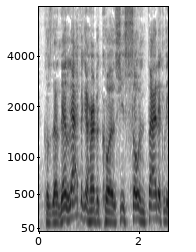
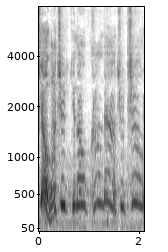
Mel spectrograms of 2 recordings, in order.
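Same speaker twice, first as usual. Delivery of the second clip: high-pitched, softer imitation; imitated friends; 6 dB quieter than usual. Her friends urging her to calm down, high hushed imitation. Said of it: "her friends were like".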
